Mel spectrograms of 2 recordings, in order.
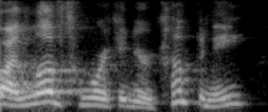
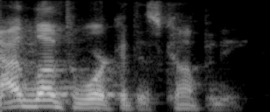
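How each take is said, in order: First: It sounds insecure, rising at the end. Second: It sounds confident, falling at the end.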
